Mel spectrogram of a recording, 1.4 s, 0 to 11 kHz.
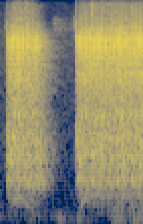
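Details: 12-volt sewing machine with foot pedal, repaired after the needle stopped going up and down: quick, even mechanical chatter runs steadily after a brief stop and restart with no snagging; the mechanism now runs freely.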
